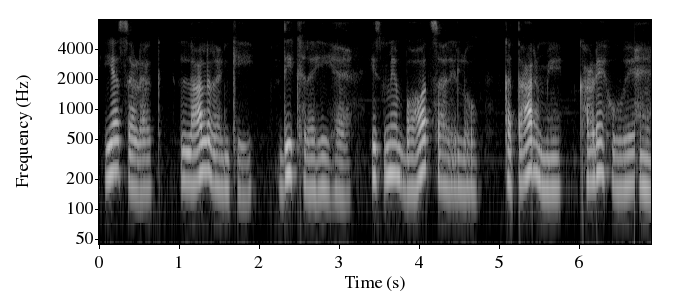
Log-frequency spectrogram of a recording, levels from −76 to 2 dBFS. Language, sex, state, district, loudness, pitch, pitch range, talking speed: Hindi, female, Bihar, Gaya, -28 LUFS, 175 Hz, 160-210 Hz, 145 wpm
